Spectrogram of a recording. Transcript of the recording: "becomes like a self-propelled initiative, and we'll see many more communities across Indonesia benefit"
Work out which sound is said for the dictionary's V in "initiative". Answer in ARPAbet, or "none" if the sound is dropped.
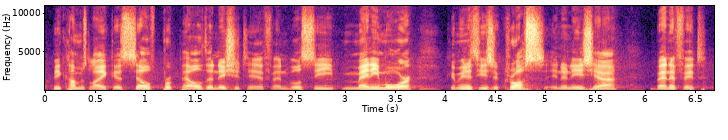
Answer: V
